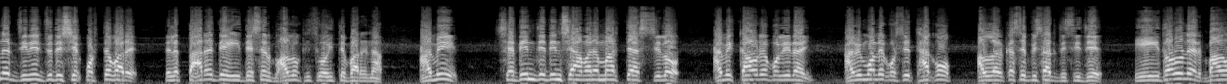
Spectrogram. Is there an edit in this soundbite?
no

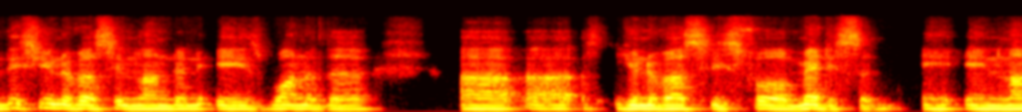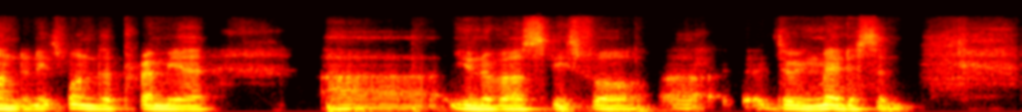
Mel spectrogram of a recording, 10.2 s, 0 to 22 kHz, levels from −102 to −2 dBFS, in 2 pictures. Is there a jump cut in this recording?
no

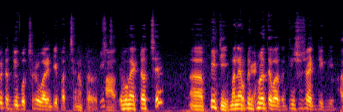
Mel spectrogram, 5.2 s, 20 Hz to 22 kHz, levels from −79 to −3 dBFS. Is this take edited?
yes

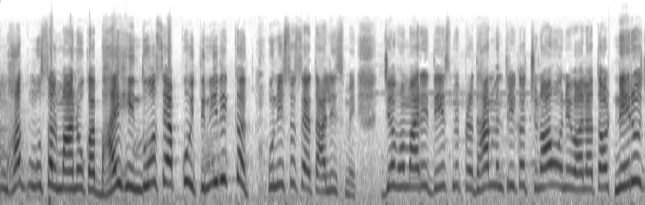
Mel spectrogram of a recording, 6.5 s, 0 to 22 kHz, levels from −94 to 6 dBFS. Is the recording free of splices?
no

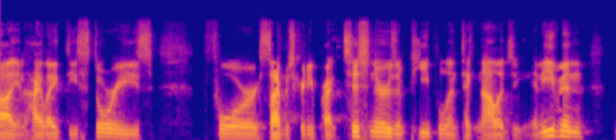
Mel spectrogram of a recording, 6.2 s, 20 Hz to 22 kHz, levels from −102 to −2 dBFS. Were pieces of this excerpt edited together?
no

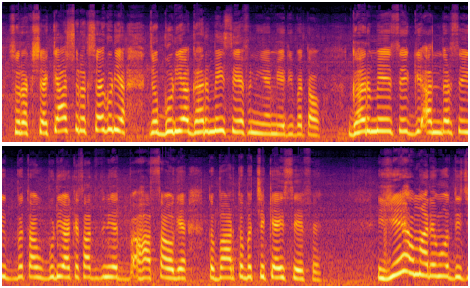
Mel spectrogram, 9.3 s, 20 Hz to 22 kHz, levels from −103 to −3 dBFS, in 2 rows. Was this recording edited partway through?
no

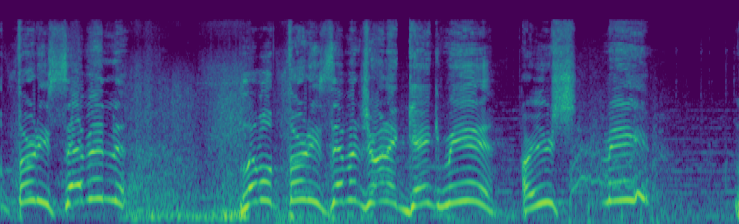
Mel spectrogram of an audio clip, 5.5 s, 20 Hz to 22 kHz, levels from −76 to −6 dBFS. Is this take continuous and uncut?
no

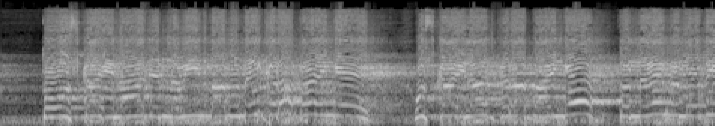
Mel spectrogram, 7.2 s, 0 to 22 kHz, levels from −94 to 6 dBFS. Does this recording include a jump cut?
no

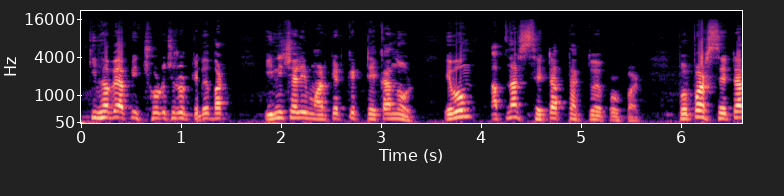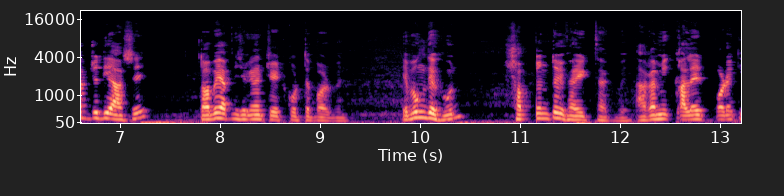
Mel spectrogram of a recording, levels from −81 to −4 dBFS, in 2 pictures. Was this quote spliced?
yes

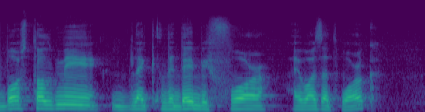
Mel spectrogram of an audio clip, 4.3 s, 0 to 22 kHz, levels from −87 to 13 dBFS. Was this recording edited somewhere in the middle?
no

